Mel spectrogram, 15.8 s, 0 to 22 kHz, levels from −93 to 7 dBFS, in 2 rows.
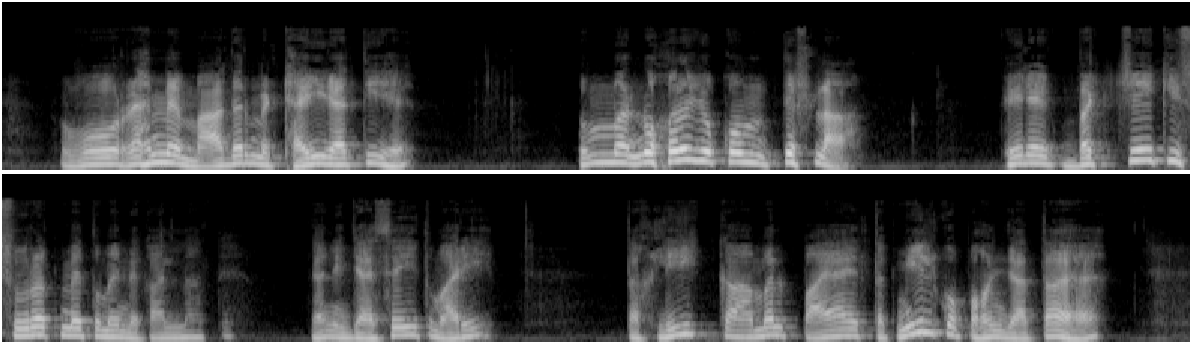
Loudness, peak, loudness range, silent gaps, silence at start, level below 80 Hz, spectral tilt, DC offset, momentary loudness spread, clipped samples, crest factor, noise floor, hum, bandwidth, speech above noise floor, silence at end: -21 LUFS; -4 dBFS; 6 LU; none; 0.4 s; -60 dBFS; -9 dB/octave; under 0.1%; 10 LU; under 0.1%; 18 dB; -67 dBFS; none; 11.5 kHz; 48 dB; 0.6 s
